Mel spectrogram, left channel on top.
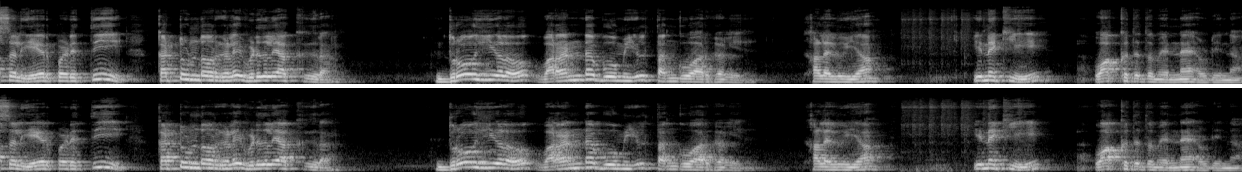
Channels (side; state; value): both; normal; correlation 0.48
